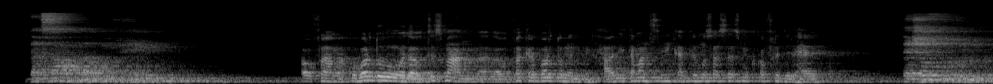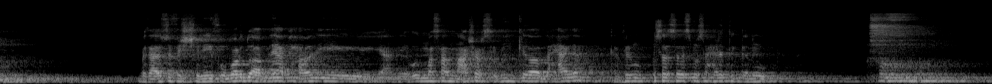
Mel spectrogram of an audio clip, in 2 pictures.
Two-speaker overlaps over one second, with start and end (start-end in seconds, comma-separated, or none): none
